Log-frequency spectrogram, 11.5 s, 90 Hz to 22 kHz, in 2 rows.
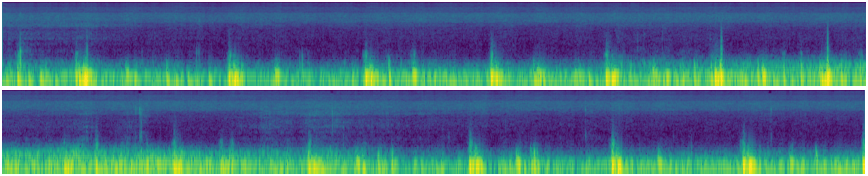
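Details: Male heartbeat with deep breaths: steady low double thumps at about 70 beats a minute with soft breath noise underneath; a normal adult heartbeat.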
